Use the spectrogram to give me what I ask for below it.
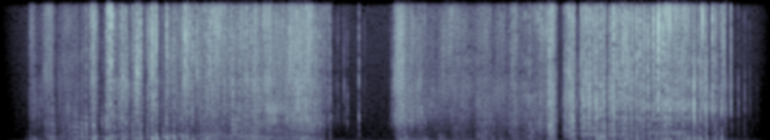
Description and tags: Stretching an exercise band.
